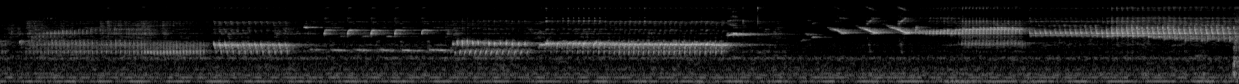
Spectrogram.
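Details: Song of a Spanish Timbrado canary, a chain of varied phrases: sustained ringing trills at changing pitches, short bursts of quick falling notes, and a long rising rattle toward the end.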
